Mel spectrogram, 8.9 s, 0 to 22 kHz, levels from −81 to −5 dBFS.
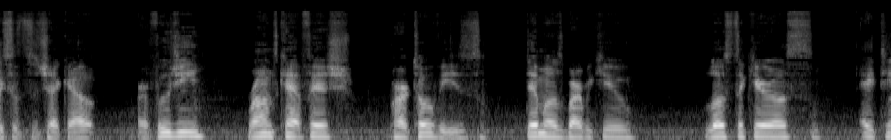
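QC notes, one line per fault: Throughout: crude rate conversion, linear interpolation fits 32 kHz to 44.1 kHz; inharmonic fizz about 35 dB down tracks loud, bright passages, showing as faint spurious spectrogram lines.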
